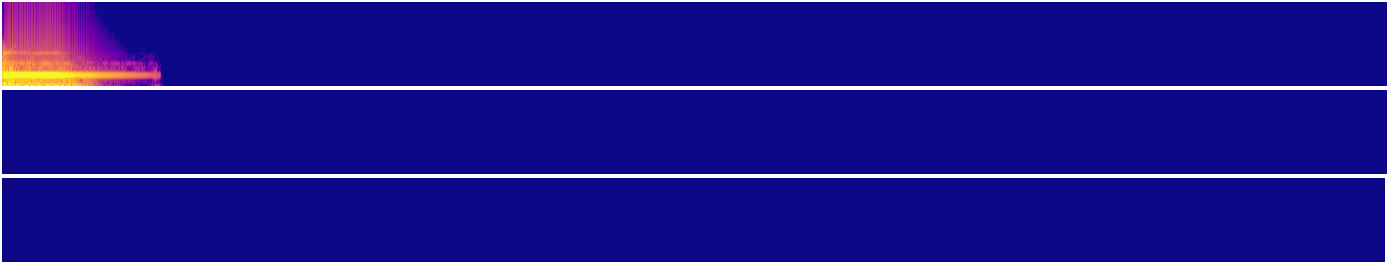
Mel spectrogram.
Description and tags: Tarea incompleta
notification, incomplete, task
